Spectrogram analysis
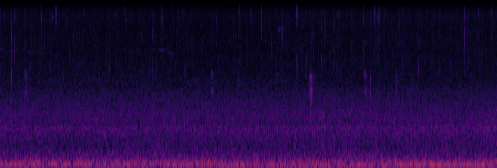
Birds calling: Red-winged Blackbird (Agelaius phoeniceus)

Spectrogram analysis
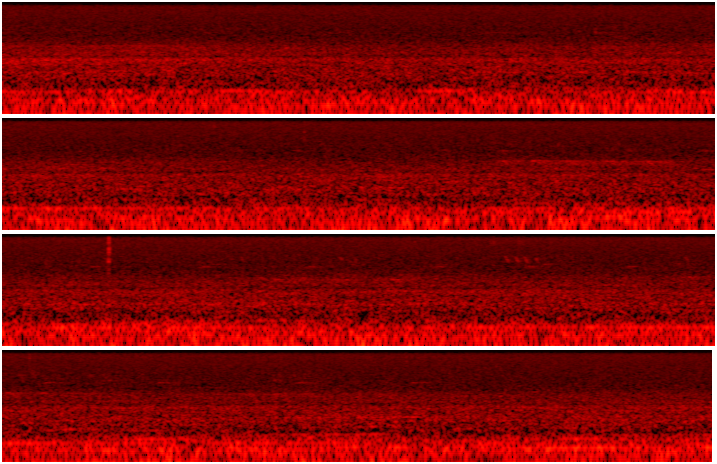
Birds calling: American Goldfinch (Spinus tristis)
American Crow (Corvus brachyrhynchos)

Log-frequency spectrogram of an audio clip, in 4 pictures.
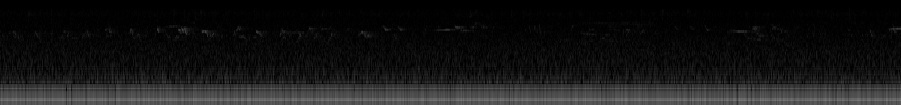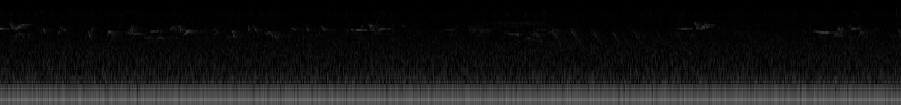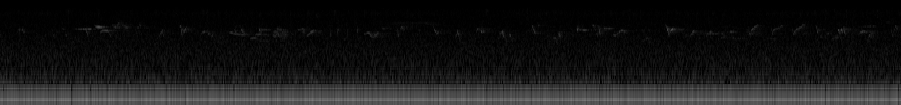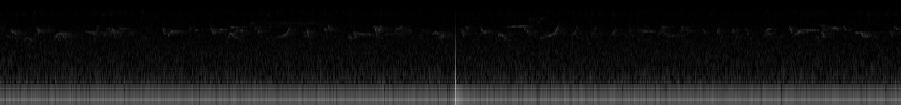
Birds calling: Orange-crowned Warbler (Leiothlypis celata)
Black-headed Grosbeak (Pheucticus melanocephalus)
Hermit Thrush (Catharus guttatus)

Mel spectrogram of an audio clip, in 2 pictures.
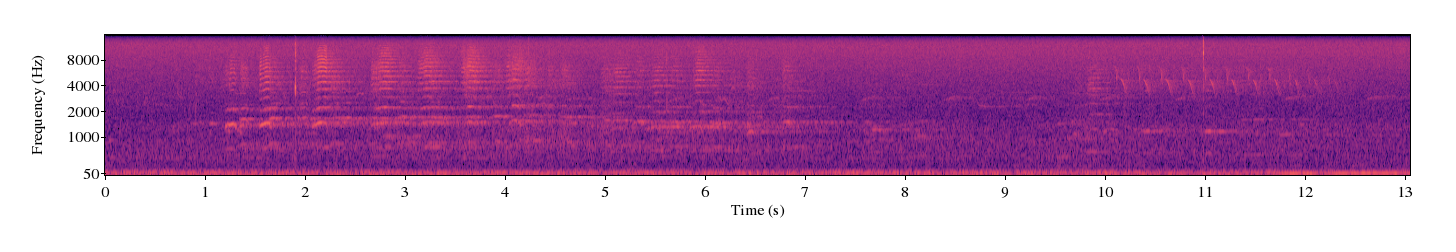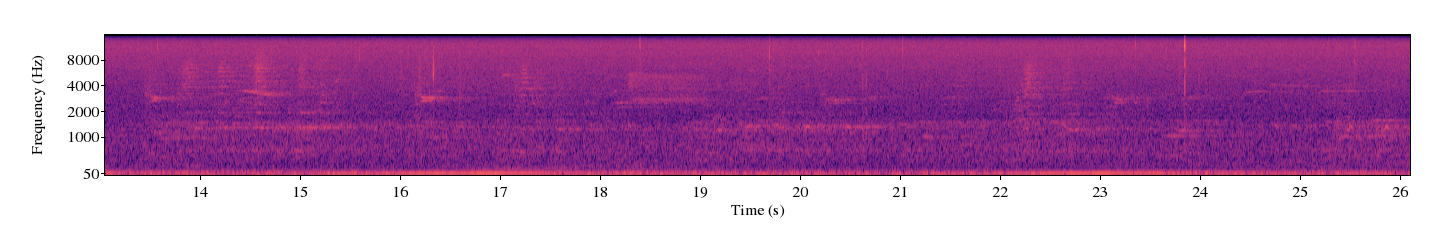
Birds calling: Swamp Sparrow (Melospiza georgiana)
Common Grackle (Quiscalus quiscula)
Canada Goose (Branta canadensis)
Blue Jay (Cyanocitta cristata)
Red-winged Blackbird (Agelaius phoeniceus)

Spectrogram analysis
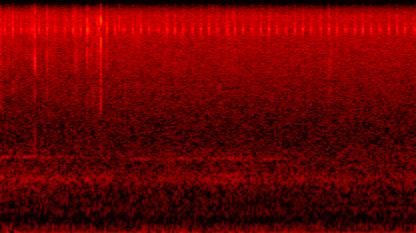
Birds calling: Canada Goose (Branta canadensis)

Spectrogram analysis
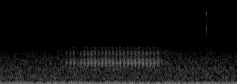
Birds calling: unidentified bird

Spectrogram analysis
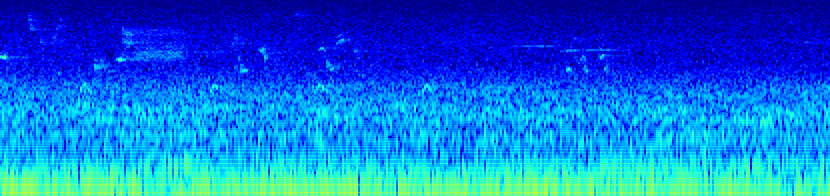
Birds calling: Gray Catbird (Dumetella carolinensis)
Black-capped Chickadee (Poecile atricapillus)
Red-winged Blackbird (Agelaius phoeniceus)

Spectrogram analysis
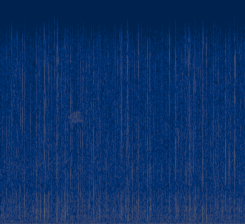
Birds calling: Brown Creeper (Certhia americana)

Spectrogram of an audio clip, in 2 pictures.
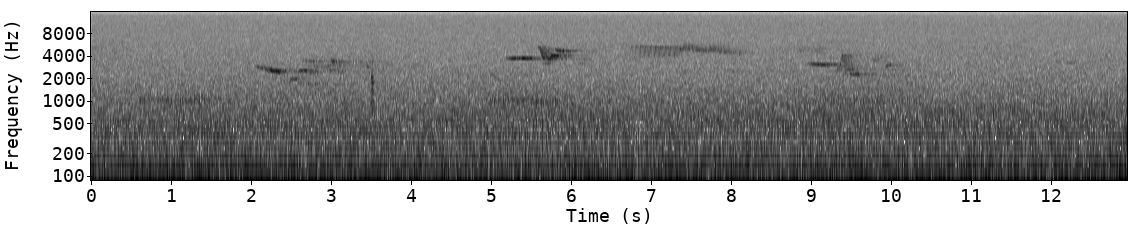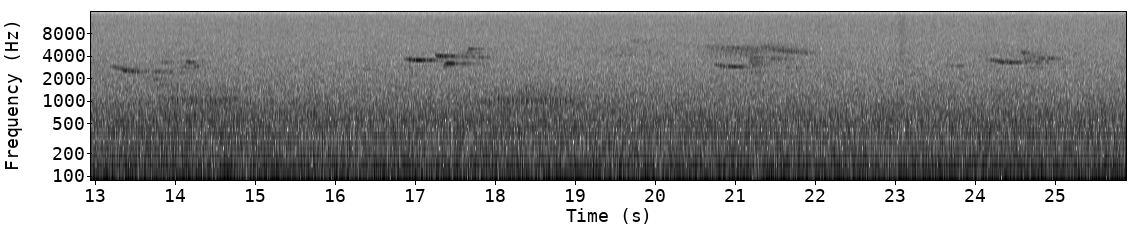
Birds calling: Orange-crowned Warbler (Leiothlypis celata)
Hermit Thrush (Catharus guttatus)

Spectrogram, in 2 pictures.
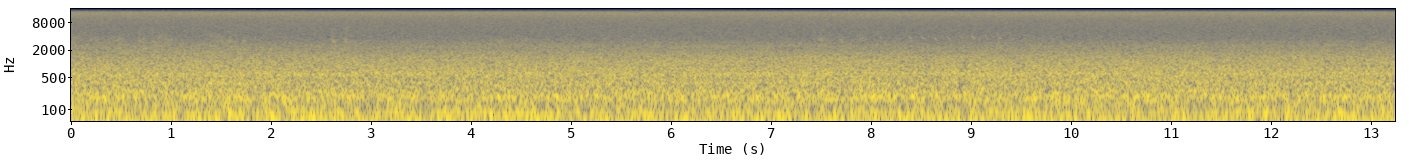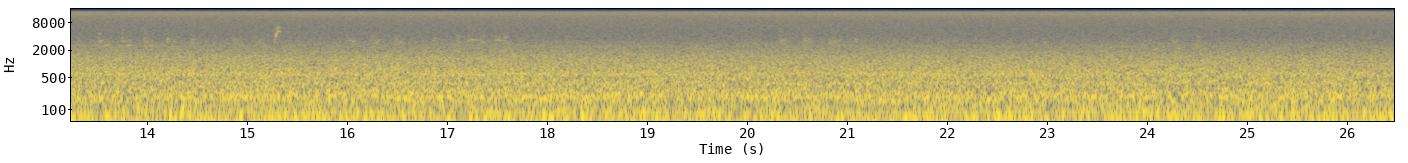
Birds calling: unidentified bird
Rock Wren (Salpinctes obsoletus)

